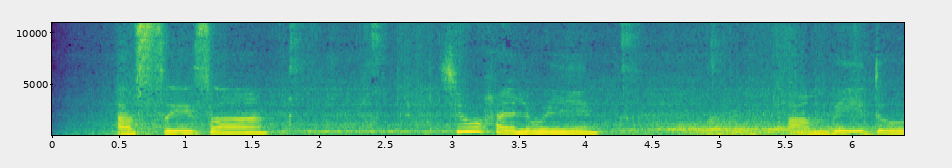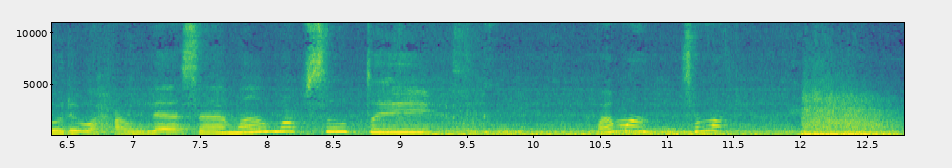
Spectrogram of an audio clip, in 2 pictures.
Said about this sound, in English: After the singing, you heard an explosion in a hospital in Aleppo.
